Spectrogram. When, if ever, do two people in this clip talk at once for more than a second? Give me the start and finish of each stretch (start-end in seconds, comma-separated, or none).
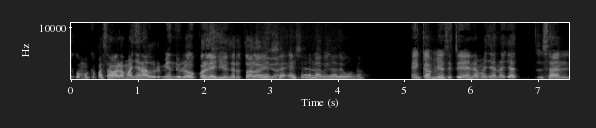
none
